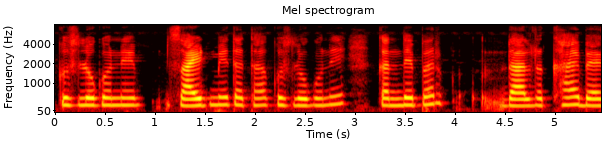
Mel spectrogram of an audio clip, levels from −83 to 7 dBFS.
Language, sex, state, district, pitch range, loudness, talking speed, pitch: Hindi, female, Uttar Pradesh, Lucknow, 235-260 Hz, -21 LUFS, 175 wpm, 245 Hz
